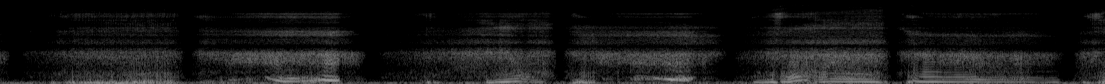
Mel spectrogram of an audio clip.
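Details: Adult woman asleep during a live sleep stream: irregular rattling snores at about 34 a minute, some with a rising tonal whistle, faint room noise; snoring.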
